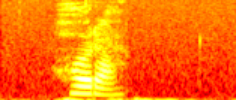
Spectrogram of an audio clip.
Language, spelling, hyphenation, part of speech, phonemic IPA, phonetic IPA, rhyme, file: Slovak, hora, ho‧ra, noun, /ɦɔra/, [ˈɦɔra], -ɔra, SK-hora.ogg
- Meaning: mountain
